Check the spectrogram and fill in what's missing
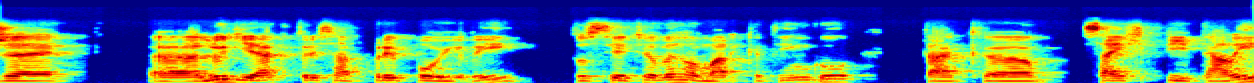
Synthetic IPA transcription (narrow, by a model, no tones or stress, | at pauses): ʒɛ | ʎuɟɪakt̪ɔɾiːsapɾipɔjili | d̪̥ɔsɪɛcɔʋɛːɦɔmaɾkɛt̪iŋɡu | t̪aksaixpiːt̪ali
